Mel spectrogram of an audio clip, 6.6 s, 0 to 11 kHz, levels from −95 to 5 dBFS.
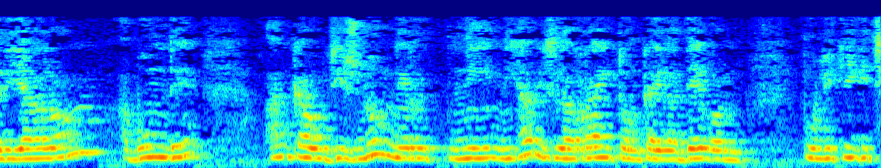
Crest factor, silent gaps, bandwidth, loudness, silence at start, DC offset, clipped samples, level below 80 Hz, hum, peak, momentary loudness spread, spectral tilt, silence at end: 14 dB; none; 8 kHz; -24 LUFS; 0 s; under 0.1%; under 0.1%; -62 dBFS; none; -10 dBFS; 10 LU; -7 dB/octave; 0 s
